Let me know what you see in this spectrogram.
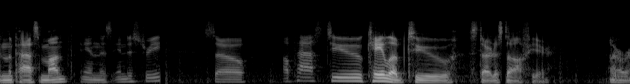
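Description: At 1.60 s the speech drops into an abrupt, hard-edged hole, and as it resumes near 1.68 s it comes back slightly distorted before settling. The same happens at 5.02 s, ending about 5.07 s. This is packet loss on an ADPCM call: roughly 60 ms, then 40 ms, of audio went missing and was filled with silence. The decoder's adaptive predictor and step size then lost step with the sender's and took some tens of milliseconds to recover.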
